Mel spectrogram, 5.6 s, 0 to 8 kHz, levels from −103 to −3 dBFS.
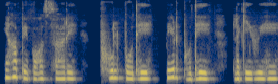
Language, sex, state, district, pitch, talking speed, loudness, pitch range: Hindi, female, Uttar Pradesh, Etah, 210 Hz, 105 wpm, -26 LUFS, 210-235 Hz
